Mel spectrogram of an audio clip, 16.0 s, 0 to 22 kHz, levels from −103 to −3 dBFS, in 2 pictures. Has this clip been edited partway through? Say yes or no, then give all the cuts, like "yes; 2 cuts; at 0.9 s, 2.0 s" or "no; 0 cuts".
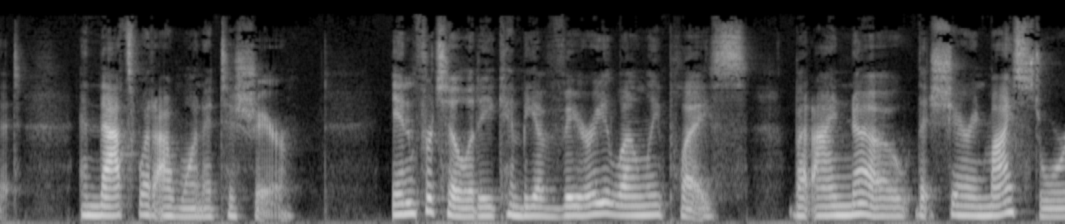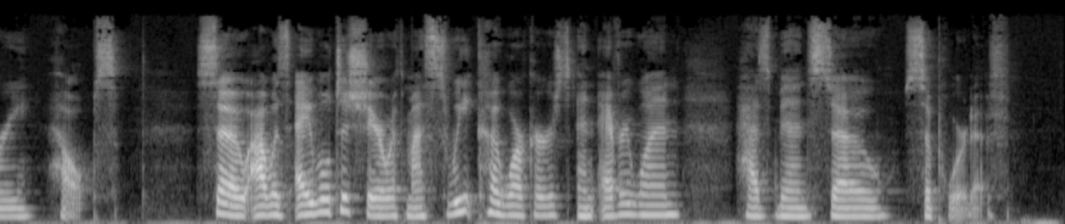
no; 0 cuts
